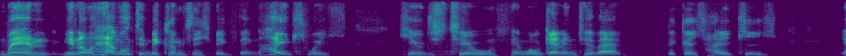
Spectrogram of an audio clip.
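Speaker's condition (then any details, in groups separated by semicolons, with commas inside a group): Cerebral palsy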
